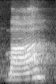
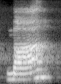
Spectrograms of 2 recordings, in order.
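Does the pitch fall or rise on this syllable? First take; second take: rises; rises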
